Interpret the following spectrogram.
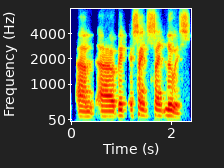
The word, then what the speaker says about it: St. Louis: Louis, St. Louis, as it's pronounced.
